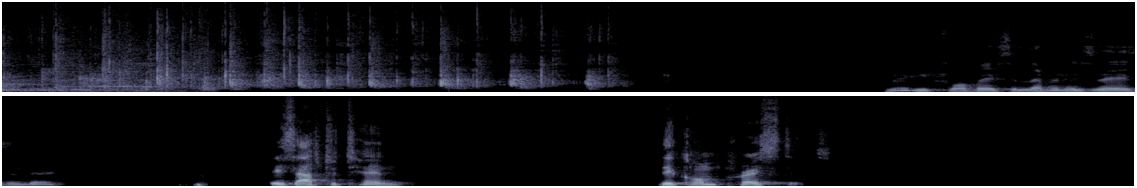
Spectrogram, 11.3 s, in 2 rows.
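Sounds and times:
clapping: 0:00.0 - 0:03.2
speech: 0:04.4 - 0:07.8, 0:09.0 - 0:09.9.

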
